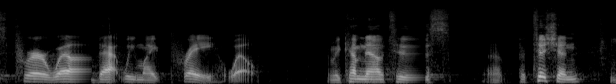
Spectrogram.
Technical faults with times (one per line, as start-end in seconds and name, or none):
0.71-0.93 long network dropout
4.07-4.27 long network dropout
